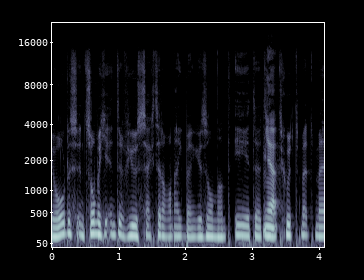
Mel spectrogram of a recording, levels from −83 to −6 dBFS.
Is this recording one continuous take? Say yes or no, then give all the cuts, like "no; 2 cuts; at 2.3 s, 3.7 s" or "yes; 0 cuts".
no; 1 cut; at 1.8 s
